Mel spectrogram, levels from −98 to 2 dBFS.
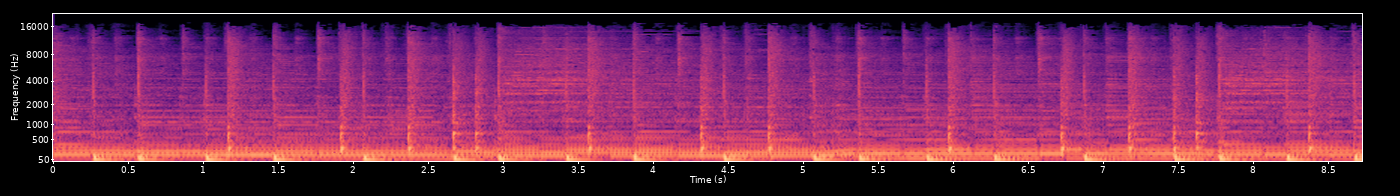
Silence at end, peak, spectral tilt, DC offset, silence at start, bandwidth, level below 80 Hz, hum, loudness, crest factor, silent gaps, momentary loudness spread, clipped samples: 0 s; -2 dBFS; -5.5 dB/octave; under 0.1%; 0 s; 17 kHz; -26 dBFS; none; -21 LUFS; 18 dB; none; 2 LU; under 0.1%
